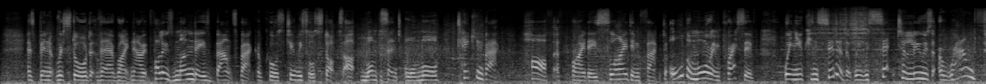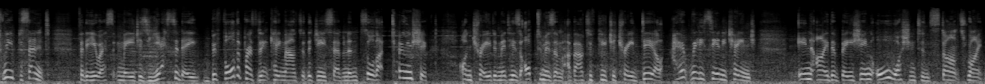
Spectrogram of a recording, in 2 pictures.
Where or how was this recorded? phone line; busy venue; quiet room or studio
busy venue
